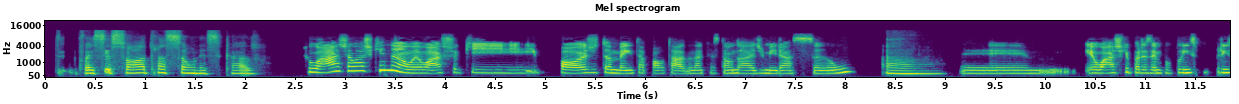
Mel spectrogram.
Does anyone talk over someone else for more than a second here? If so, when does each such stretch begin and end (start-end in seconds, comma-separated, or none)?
none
